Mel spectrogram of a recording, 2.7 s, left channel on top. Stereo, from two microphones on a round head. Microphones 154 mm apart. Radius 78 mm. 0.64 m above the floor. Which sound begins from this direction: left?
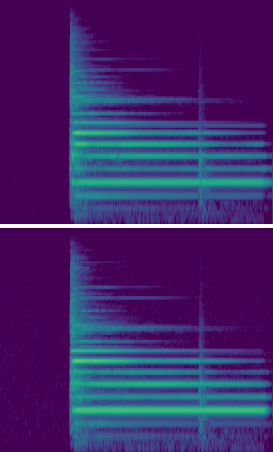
A bell, at 0.7 s.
